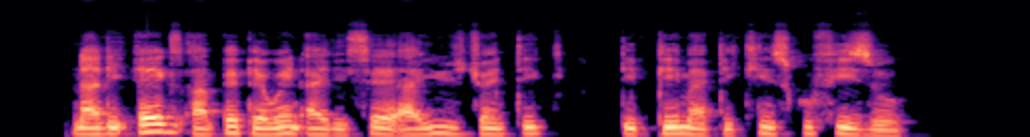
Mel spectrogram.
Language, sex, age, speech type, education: Nigerian Pidgin, male, 15-29, spontaneous, tertiary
